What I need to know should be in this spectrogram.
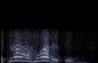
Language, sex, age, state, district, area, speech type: Hindi, female, 45-60, Uttar Pradesh, Prayagraj, rural, conversation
